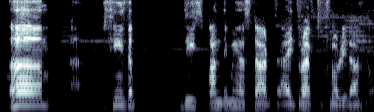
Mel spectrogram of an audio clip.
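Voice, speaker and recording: A man with a Romanian accent speaks at a fairly slow pace with ordinary pitch variation, his voice dry and close with no echo as music plays in the background. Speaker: truck driver. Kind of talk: street interview. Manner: halting.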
